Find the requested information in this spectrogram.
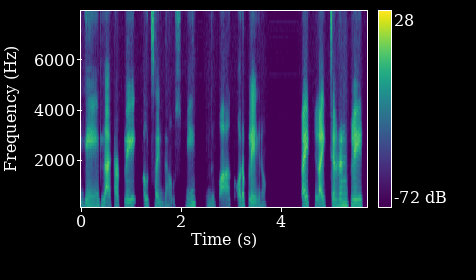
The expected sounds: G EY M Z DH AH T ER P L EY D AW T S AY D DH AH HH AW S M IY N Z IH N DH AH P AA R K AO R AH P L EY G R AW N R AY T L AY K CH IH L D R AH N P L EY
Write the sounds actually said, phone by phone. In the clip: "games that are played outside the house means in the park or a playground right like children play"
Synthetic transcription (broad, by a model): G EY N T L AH T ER P L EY AW T S AY D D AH HH AW S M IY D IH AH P AA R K AO R AH P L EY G R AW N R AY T L AY K CH IH L D R AH N P L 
